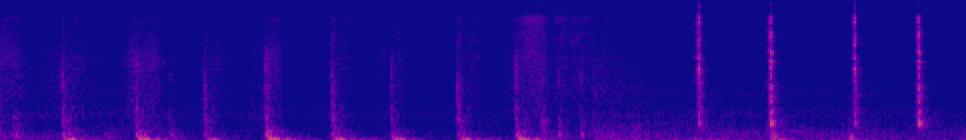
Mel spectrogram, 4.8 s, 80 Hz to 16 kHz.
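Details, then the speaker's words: 2001 Volvo V70XC: sharp horn relay clicks with each horn button press but no horn sound; a clicking relay may still work or may be defective. "can hear the relay clicking when I push the horn"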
